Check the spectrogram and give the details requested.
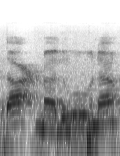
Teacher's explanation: عین جھٹکا دینا ہے اور عین نکالنی ہے، حمزہ نہیں پڑھنا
